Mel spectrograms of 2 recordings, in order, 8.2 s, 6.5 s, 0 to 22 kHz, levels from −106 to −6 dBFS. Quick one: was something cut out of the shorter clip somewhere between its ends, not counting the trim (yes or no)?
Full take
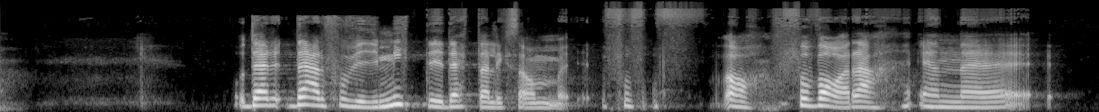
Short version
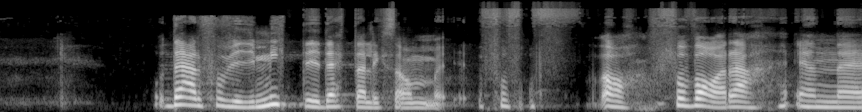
yes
